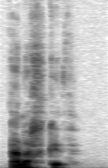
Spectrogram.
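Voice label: "anacair", Scottish Gaelic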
